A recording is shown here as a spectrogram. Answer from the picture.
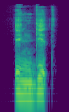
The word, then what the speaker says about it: inggit: And that is inggit. Inggit. Inggit. Inggit is spelled as I-N-G. G-I-T.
